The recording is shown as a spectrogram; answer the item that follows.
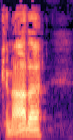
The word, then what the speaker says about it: Cannata: I'm at Jeff Cannata, spelled with two N's and one T.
